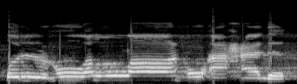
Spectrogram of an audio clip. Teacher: আল্লাহর আগে কি এসেছে জবর এসেছে, তার জন্য এখানে কি হবে লফজে আল্লাহর লাম পুর হবে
